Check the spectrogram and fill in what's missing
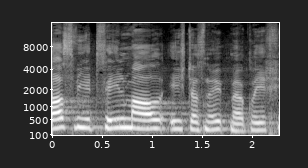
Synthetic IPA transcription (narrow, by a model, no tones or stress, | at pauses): ɑːsʋiːətfɪlmɑːlɪʃd̥ɑsnytmœɡ̥lɪχ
